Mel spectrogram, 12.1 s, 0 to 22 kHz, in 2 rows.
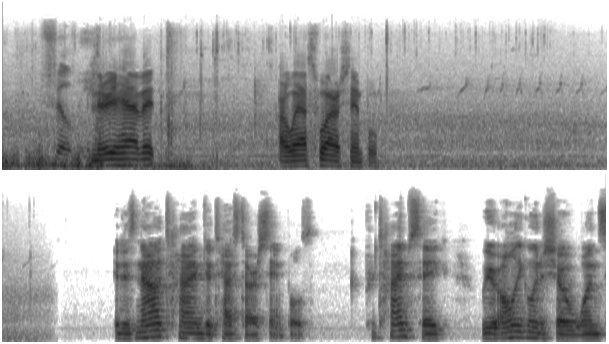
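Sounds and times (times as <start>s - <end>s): steady outdoor hiss: 0.0s - 6.6s, 7.2s - 12.0s
small bird chirping: 3.8s - 6.6s.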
